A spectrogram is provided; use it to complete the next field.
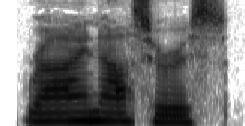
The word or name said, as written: rhinoceros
